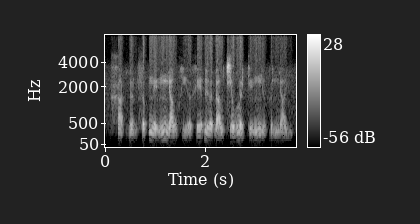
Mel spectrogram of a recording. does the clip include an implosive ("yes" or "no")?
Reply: yes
